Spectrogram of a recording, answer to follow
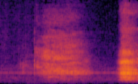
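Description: A woman breathing between sentences: a soft, drawn-out breath, then a short, sharper intake of breath near the end.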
